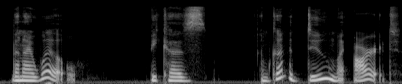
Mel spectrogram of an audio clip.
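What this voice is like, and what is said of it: Line spoken in odd put-on accent. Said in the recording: “that was a weird accent.”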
